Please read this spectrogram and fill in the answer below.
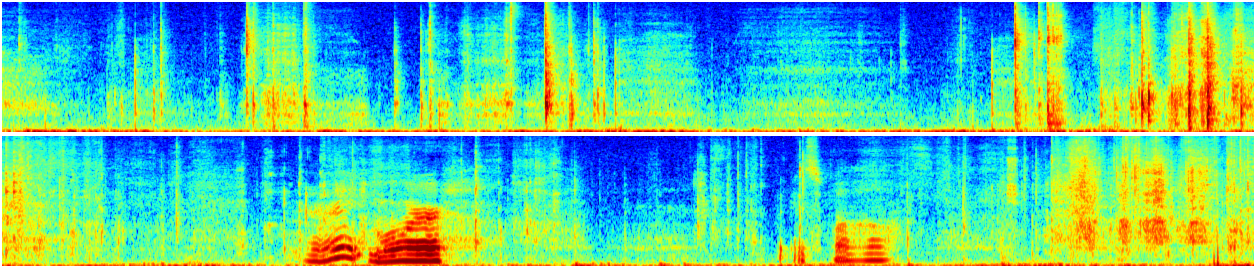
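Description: A cardboard box of baseball card packs opened and handled: cardboard flaps tearing and folding, with irregular clicks and crinkling from foil-wrapped packs.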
